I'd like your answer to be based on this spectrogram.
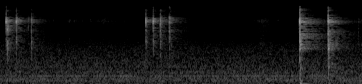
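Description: A click-type torque wrench tightens bolts on a forged turbocharged VW AP 2.0 engine, giving three close groups of sharp ratcheting clicks separated by quiet pauses, the last group ending in a louder snap.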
